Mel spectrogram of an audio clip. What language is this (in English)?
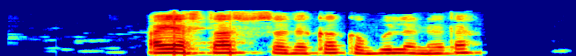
Pashto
